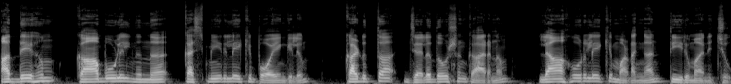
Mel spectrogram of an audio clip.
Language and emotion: Malayalam, neutral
